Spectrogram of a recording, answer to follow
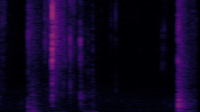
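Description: A few light clicks and taps of a plastic filament-dryer base being handled, then a louder single knock near the end as it is set down on a wooden tabletop.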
